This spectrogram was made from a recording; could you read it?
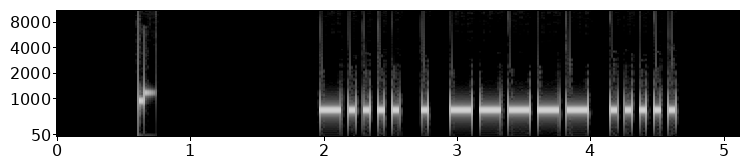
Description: Morse code, heard as a keyed tone, about 23 wpm, 700 Hz. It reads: 6E05
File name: practice / 22wpm / Four Letter-Number Combinations - 22wpm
